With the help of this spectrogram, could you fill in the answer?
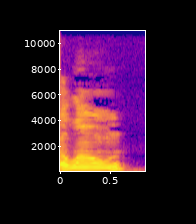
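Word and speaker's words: Ohlone: It's O-H-L-O-N-E, so like alone. Not alone.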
